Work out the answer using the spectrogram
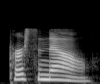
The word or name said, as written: personnel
